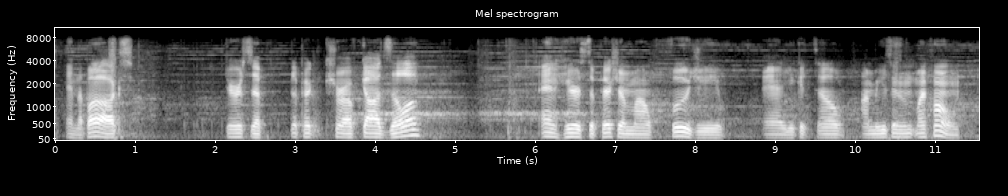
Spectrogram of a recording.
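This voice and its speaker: Music plays in the background while a man speaks with long, frequent pauses. His pitch is fairly low, with ordinary variation. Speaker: toy reviewer. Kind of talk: product review video.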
